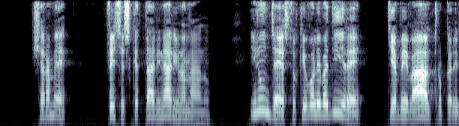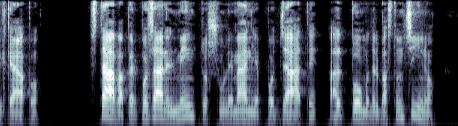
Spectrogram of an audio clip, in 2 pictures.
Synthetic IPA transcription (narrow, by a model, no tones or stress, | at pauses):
ʃaɾamɛ | feːt͡ʃeskat̪ːaːɾeinaːɾjaunama̰ːno | inund͡ʒɛst̪okevoleːvad̪iːɾe | keaveːvaalt̪ɾopeɾilkaːpo | st̪aːvaperpozaːɾeilment̪osulːemaːniapːod͡ʒːaːt̪ea̰lpoːmod̪elbast̪ont͡ʃiːno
